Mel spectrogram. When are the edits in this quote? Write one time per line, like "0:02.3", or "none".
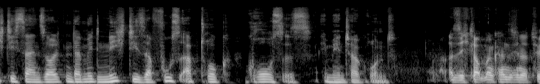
0:01.0
0:02.5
